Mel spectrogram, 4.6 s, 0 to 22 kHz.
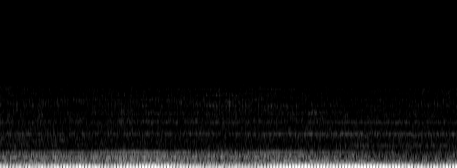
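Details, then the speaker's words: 1972 VW Beetle with rebuilt 1997 Subaru EJ25 DOHC flat-four, warm idle sitting low with a deep steady lazy rumble; owner suspects a vacuum leak, not yet confirmed. "the one thing is she idles a little low i think i might have a vacuum leak somewhere"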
